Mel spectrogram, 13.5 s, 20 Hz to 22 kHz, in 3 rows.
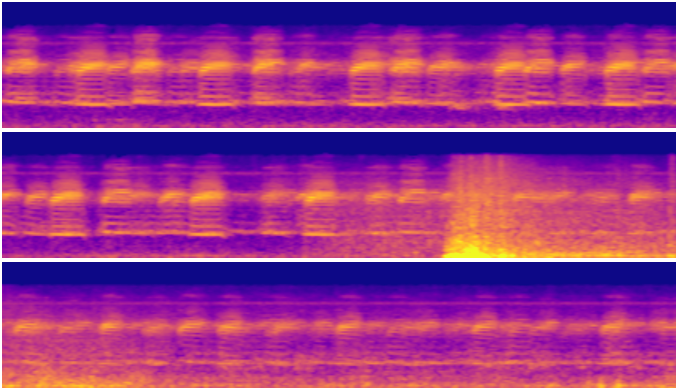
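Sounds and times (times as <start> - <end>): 
frog giving pulsed buzzy croaks: 0.1 - 13.4.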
